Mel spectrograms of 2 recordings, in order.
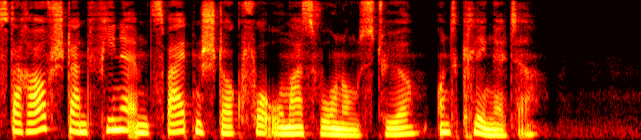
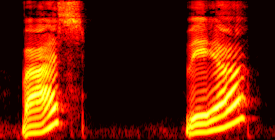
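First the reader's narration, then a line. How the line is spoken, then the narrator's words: Squeaky old woman's call. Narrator (German): rief Oma mit ihrer fiepsigen Stimme durch die Tür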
